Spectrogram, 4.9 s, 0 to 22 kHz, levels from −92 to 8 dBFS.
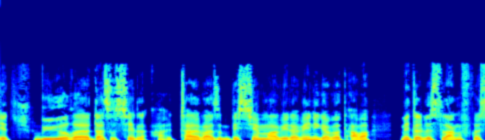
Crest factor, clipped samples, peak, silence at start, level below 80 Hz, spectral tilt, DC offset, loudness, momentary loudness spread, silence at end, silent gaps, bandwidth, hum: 18 dB; under 0.1%; -4 dBFS; 0 s; -60 dBFS; -5.5 dB/octave; under 0.1%; -21 LUFS; 7 LU; 0 s; 3.92-3.99 s; 12.5 kHz; none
